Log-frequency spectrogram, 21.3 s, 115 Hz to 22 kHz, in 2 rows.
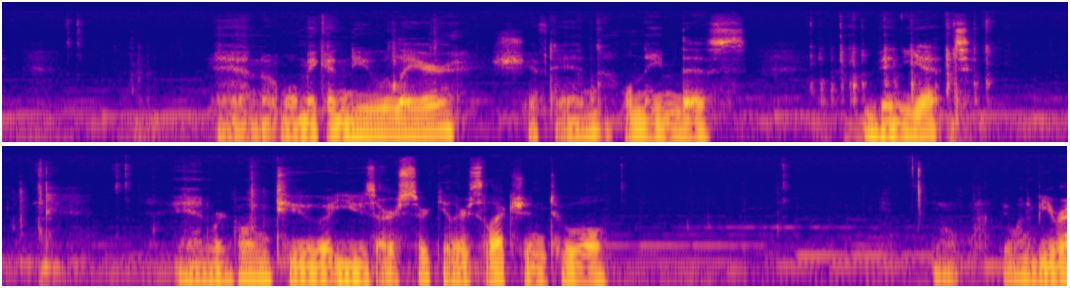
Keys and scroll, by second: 3.9 shift+n, 5.7 shift+p, 7.8-9.9 typing, 12.9 shift+m, 20.2 ctrl+d.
